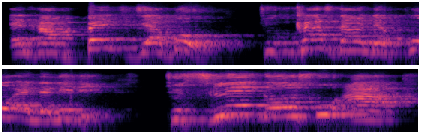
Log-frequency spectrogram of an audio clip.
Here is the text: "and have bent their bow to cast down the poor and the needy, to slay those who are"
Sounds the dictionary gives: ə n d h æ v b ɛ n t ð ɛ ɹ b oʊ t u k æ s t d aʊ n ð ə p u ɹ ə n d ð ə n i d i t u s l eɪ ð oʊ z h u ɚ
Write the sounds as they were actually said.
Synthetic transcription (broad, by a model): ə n h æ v b ɛ n t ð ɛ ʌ b oʊ t u k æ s d aʊ n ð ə p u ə n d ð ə l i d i t u s l eɪ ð oʊ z h u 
